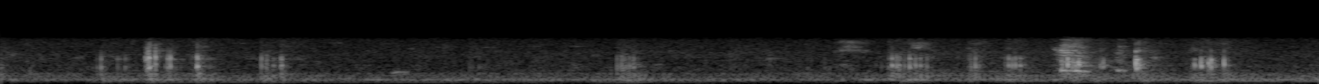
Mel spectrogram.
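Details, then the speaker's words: A chicken with "ngorok" (poultry snoring respiratory disease): short, rough, rattling snorts with labored breathing. Respiratory rales (snoring). "bernapasnya kurangnya super nih sayangnya itu inilah yang dinamakan ayam ngorok ya kawan-kawannya"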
